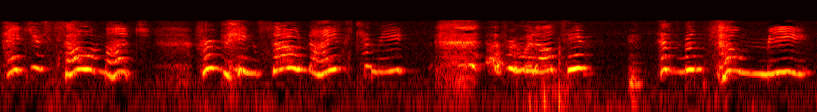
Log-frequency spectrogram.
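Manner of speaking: very high, drawn-out tearful whine; hammed-up crying, slow and squeaky; weepy gratitude. Retells weepy medicated thanks.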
